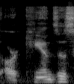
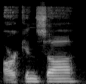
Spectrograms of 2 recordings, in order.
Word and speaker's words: Arkansas: Um you know, the number one mispronounced state in the country was our Kansas according to Preply. Uh was Arkansas.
